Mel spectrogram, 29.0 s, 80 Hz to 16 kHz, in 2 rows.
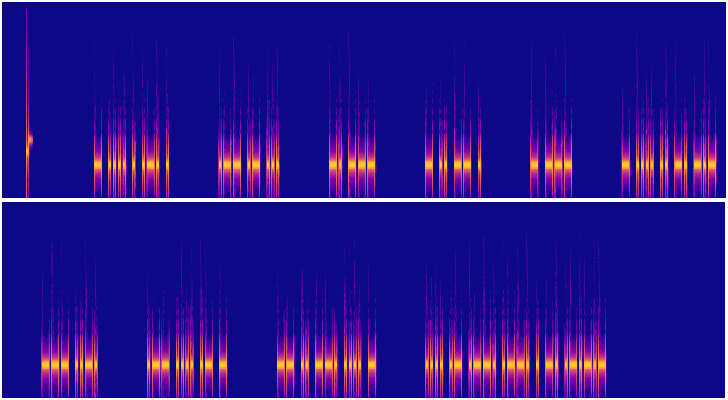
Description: Morse code, heard as a keyed tone, about 25 wpm, 700 Hz. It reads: THERE WAS NO TIME TO THINK OF WHAT MIGHT HAPPEN.
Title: 3x Word-Spacing - Sentences from Top 400 Words - 25wpm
